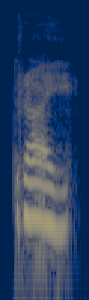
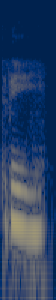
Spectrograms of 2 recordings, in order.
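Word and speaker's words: drei: Contoh d e itu angka 3 dry bukan day.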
